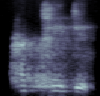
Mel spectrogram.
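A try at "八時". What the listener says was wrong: Hachiji benar ya.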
